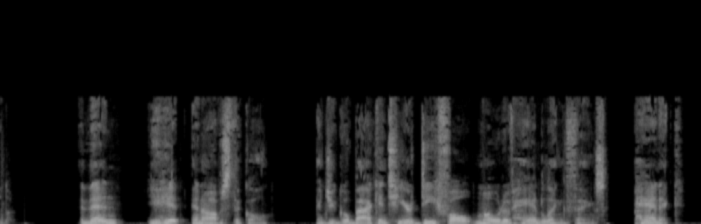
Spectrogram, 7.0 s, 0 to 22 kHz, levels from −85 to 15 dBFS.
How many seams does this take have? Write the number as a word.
zero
